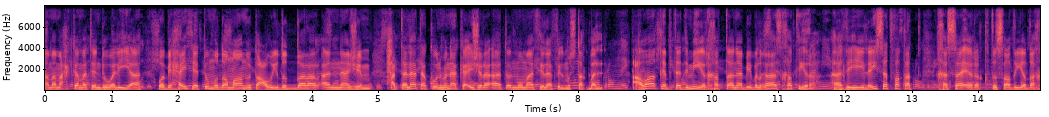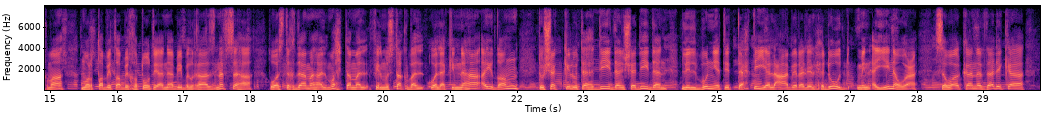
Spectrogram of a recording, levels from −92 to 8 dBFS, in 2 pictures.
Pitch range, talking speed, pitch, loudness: 145-170 Hz, 105 wpm, 155 Hz, -14 LUFS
